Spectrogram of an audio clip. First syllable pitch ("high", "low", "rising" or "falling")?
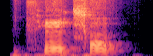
high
